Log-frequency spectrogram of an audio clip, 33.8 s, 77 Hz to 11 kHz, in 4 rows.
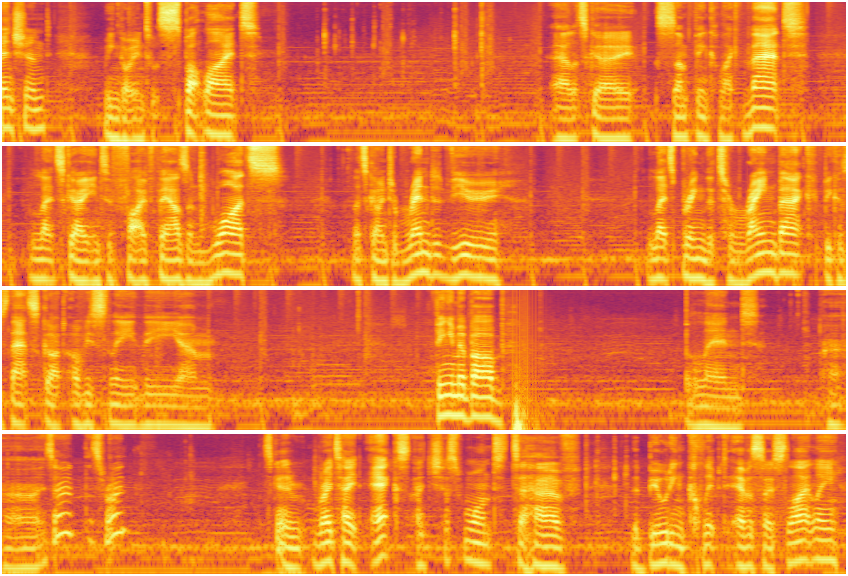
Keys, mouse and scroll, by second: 1.0-1.4 drag, 2.8-5.6 typing, 7.4 middle click, 8.6-10.1 middle drag, 9.5 KP_0, 9.6 KP_0, 16.0 middle click, 16.5-17.3 middle drag, 18.4 middle click, 19.4 middle drag, 24.5-25.9 drag, 26.3 middle click, 28.0 r, 30.8 r.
